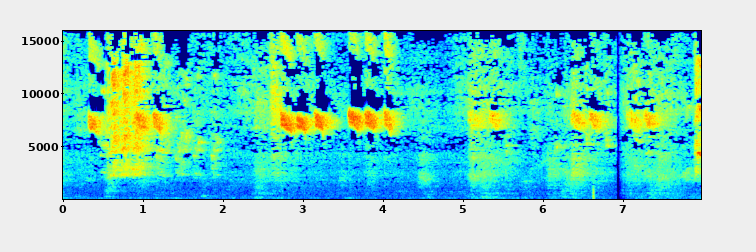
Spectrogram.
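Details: Javan myna giving loud clusters of high, squeaky chirps and whistles, broken by brief harsh rasps and short pauses, plus a single sharp click near the end.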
